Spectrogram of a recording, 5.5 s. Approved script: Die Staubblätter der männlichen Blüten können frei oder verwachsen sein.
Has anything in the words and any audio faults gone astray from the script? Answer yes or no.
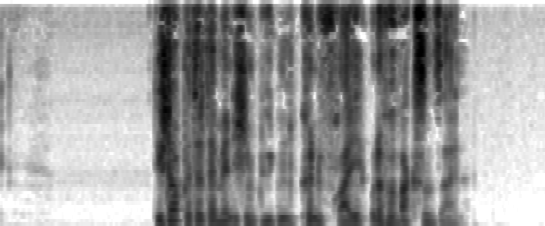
no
